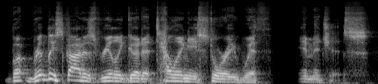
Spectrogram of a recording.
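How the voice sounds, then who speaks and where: A man's voice: mid-range voice, big pitch swings, moderate pace, fairly bright tone, husky. Rambling man podcast co-host. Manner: rambling, many fillers and restarts. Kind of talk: casual chat.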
